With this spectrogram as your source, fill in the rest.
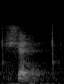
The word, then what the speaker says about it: Shen: Shen. It's Okay. very similar to the Japanese word Zen.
